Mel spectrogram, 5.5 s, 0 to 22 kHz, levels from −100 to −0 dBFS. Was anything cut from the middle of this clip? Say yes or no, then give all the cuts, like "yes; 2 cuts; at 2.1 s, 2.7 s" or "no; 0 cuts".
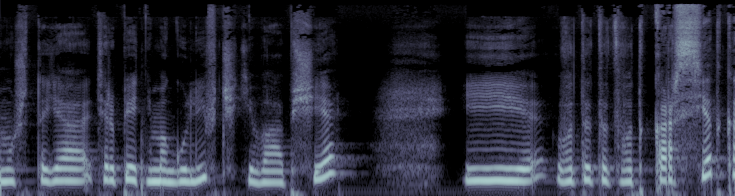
no; 0 cuts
